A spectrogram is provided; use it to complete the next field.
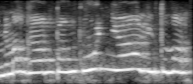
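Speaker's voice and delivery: amazed realization.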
